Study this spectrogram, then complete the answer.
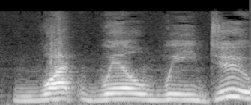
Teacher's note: It's never a V sound, where you are like biting down on your lower lip.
